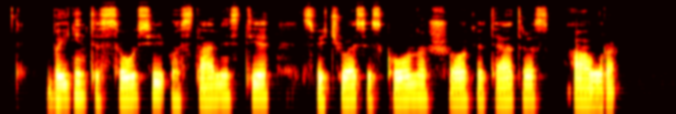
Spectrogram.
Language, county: Lithuanian, Telšiai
